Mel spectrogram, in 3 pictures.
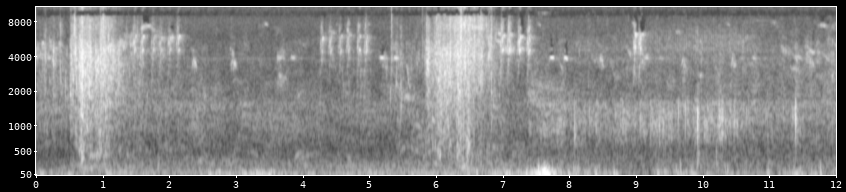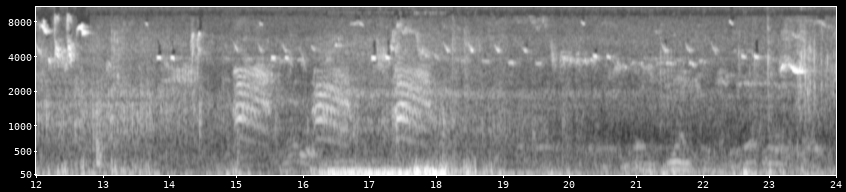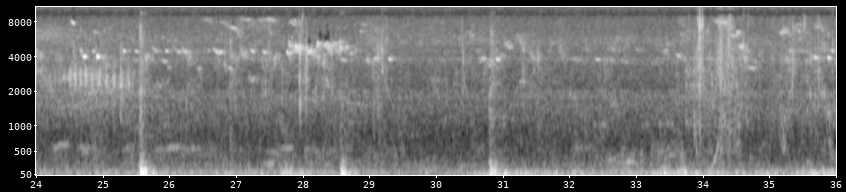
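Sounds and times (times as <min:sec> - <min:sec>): harsh falling bird calls: 0:15.0 - 0:18.6
low rumble: 0:16.1 - 0:20.0.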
